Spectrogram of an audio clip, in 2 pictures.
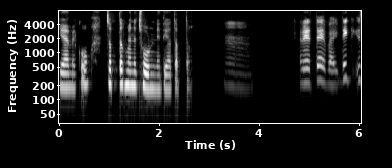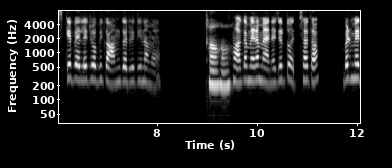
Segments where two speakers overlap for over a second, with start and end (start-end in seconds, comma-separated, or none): none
